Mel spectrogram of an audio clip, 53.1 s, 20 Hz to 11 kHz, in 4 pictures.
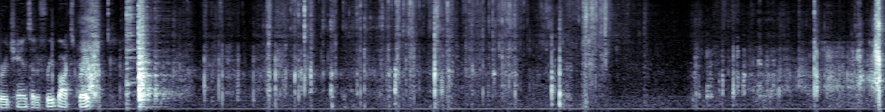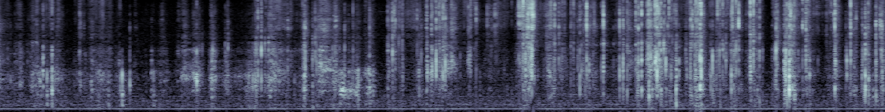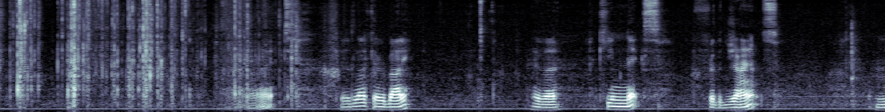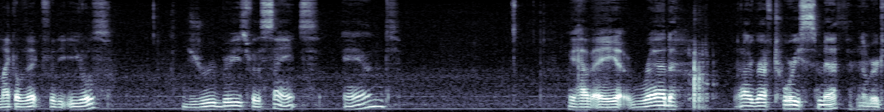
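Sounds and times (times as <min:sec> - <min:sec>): packaging crinkling and tearing: 0:03.0 - 0:09.4, 0:10.8 - 0:15.2, 0:16.0 - 0:30.6.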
